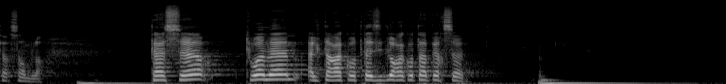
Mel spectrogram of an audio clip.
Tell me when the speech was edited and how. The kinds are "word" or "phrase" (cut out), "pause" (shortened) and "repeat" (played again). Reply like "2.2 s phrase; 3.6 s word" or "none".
3.6 s word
